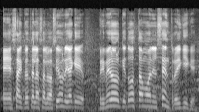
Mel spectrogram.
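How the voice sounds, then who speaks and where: A man's voice: high-pitched, fast, sharp tone. A man interviewed outdoors on a pedestrian street, speaking hesitantly with many restarts and fillers. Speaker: summer school staff member.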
